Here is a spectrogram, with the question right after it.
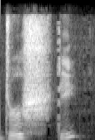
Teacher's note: What happens here is that the palatal sh and the dental t are combined, and both of them change into their retroflex counterparts, so we get drishti, meaning sight.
